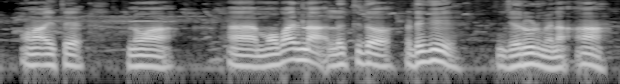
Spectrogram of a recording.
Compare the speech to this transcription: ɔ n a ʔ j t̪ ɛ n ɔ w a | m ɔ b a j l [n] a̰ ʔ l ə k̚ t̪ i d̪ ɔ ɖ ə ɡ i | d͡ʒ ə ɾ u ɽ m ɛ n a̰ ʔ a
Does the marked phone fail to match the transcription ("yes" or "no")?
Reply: no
